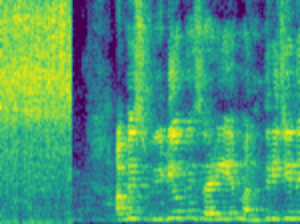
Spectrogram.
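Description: A young woman reads out news clearly through a microphone.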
